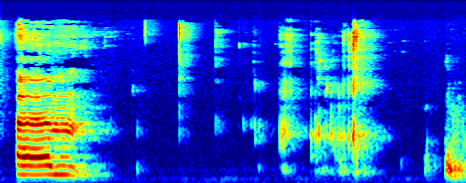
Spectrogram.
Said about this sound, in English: Sipping this coffee is so fucking good. I've only just started putting sugar in my coffee as well. I never really used to do that.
